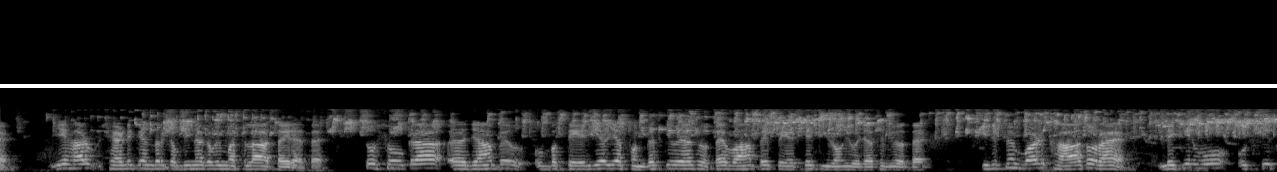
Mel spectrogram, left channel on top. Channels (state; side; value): silent; left; digital silence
